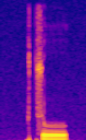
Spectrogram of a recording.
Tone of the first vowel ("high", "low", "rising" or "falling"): low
